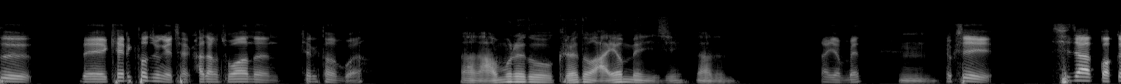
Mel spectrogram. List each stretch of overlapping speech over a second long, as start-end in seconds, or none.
none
